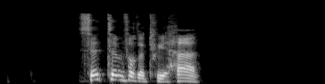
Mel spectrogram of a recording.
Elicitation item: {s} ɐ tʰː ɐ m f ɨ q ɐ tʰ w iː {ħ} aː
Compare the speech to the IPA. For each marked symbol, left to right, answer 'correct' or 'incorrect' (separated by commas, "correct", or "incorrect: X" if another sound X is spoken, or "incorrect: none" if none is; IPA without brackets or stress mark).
correct, correct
